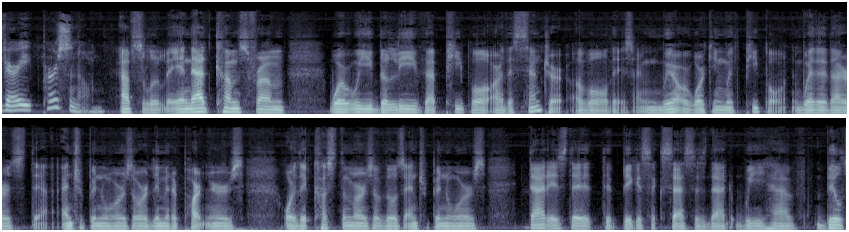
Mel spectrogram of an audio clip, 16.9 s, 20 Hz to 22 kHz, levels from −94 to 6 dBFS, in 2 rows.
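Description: Listening to this speech recording, nothing stood out as a technical problem.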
